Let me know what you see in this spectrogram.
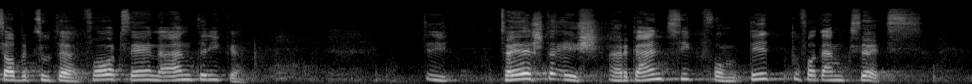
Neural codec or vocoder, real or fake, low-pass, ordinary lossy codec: codec, 44.1 kHz, 3.4 kbps, Pupu-Codec; fake; 14.4 kHz; none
